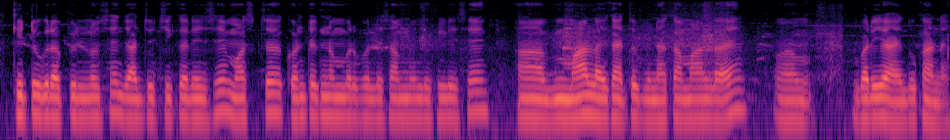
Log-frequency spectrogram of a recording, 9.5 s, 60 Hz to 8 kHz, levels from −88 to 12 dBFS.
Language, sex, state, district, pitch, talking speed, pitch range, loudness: Halbi, male, Chhattisgarh, Bastar, 130 Hz, 150 wpm, 125-135 Hz, -27 LUFS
